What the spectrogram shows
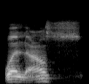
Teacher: jangan jadi sin dia huruf yang tebal ya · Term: sukun shad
